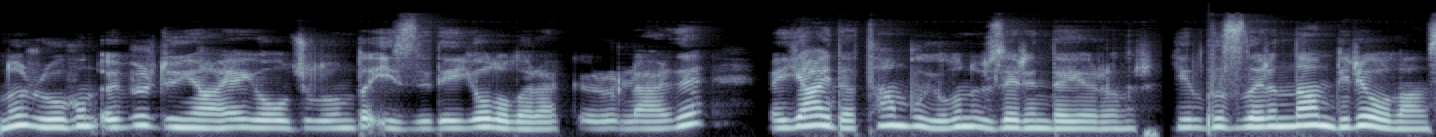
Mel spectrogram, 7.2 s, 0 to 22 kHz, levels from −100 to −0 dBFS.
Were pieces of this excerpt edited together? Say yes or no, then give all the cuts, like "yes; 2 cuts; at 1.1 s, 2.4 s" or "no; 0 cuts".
no; 0 cuts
